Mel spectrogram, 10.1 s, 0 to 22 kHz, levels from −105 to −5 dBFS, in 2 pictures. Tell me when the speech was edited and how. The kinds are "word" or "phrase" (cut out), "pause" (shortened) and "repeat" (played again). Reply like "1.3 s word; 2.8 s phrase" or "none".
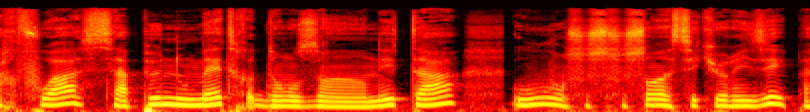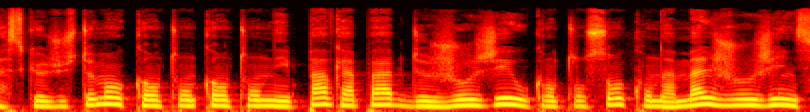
3.1 s pause; 3.8 s repeat; 6.3 s repeat; 7.1 s word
